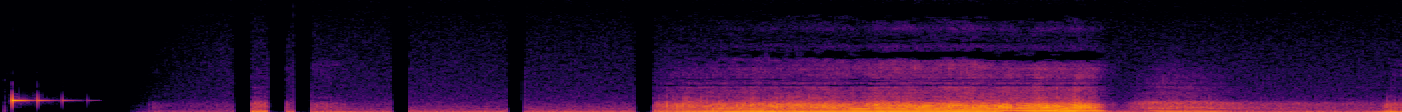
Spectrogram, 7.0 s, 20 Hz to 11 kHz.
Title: いびき（snoring）2/15/2024 その18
